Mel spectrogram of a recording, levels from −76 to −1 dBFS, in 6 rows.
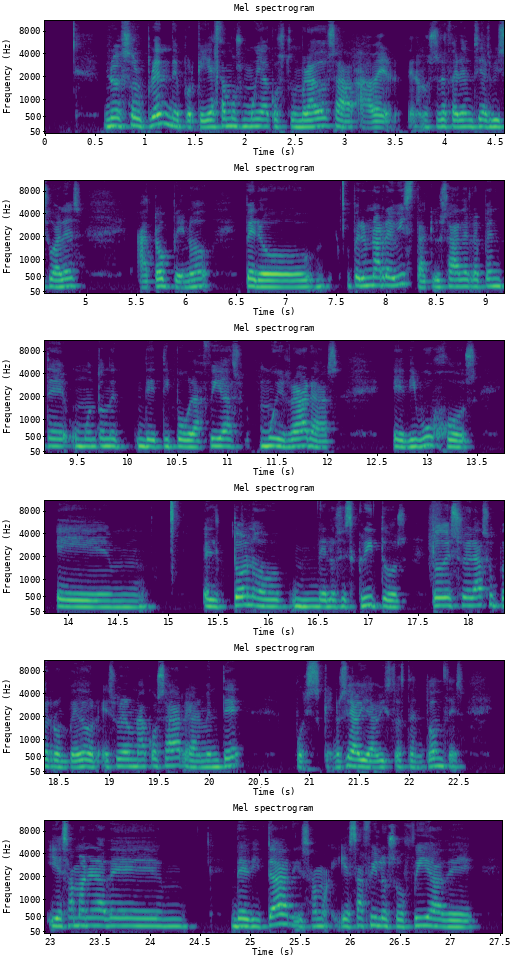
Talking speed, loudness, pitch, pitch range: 150 wpm, -26 LUFS, 205 Hz, 195-220 Hz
